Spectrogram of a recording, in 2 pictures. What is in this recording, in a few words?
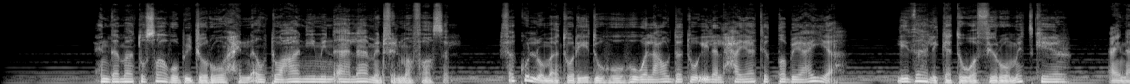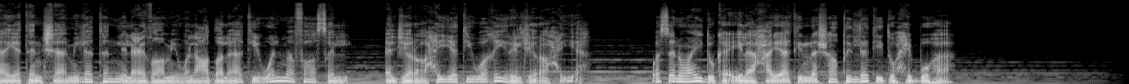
Explainer Warm Caring Standard Arabic; Medcare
